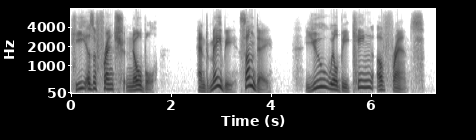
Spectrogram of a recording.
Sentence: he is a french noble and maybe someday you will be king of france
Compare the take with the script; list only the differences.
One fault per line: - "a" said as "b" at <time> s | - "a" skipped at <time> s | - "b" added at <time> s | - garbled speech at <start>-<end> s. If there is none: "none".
none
